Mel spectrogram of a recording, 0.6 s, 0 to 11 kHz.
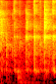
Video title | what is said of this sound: Ceiling water stain paint and pine shelves: Outdoor Fun EP104 | So you can see it is rattling.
